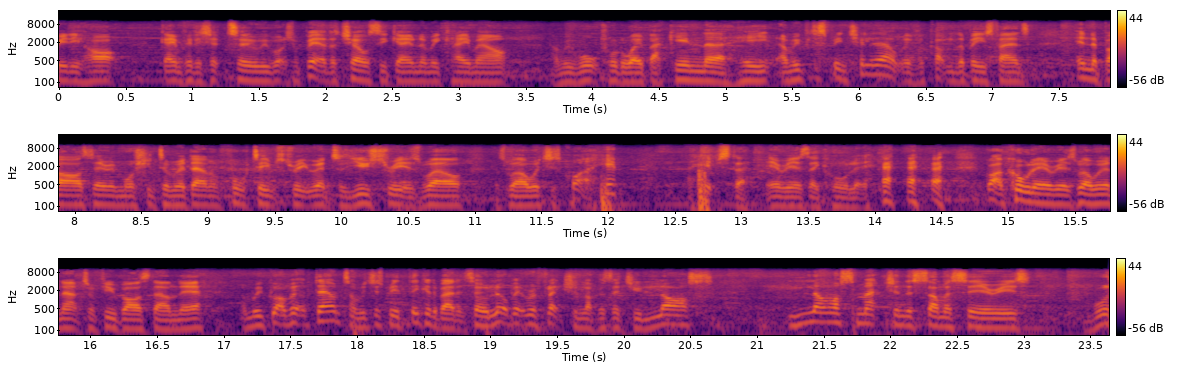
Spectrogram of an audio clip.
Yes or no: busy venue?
yes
